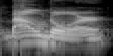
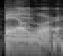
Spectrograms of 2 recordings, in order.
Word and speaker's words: Baalghor: his name, but it's Balore, Omen of the End. I I think that whenever it's B A, it's like Bale Bale. I think Gore Bale Gore.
